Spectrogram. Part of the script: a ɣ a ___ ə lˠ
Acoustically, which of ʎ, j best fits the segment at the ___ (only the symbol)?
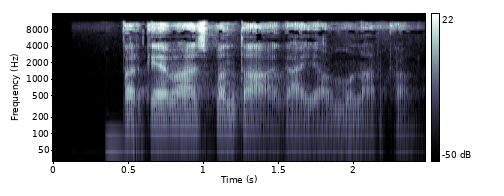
j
